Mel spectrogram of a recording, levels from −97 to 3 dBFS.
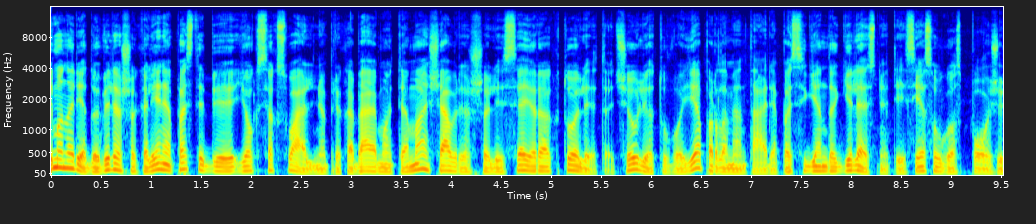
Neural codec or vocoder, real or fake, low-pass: none; real; 14.4 kHz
